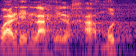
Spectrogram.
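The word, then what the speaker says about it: وَلِلَّهِ الْحَمْد: Diperbolehkan untuk membacanya "walillahil hamud." Di asrama, menurut Alfiyah, jika dibaca "walillahil hamd," disebut ismam, mencampuradukkan huruf-hurufnya, tetapi jika dibaca "walillahil haud," disebut naqal. Anda bisa bertanya kepada guru, karena dibaca "walillahilhamdu."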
